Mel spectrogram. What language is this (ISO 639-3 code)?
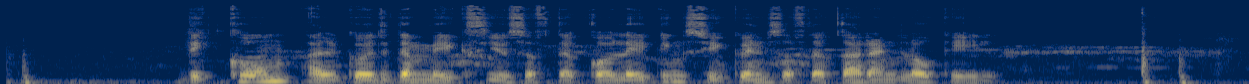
eng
